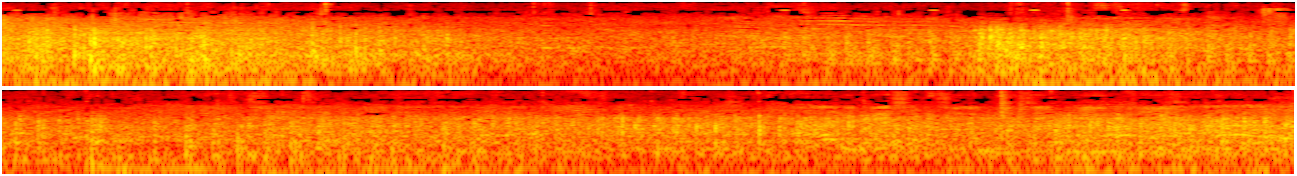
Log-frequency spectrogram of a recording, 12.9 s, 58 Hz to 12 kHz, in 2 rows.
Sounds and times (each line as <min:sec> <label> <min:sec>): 0:00.0 fireworks 0:12.9
0:03.4 neighbors cheering and shouting 0:05.8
